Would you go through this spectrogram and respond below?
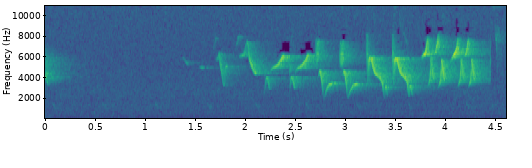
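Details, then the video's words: Indigo bunting singing in full song: after a quiet start, a run of high, sharp downslurred notes, many given in pairs, speeds up and grows louder toward the end, over faint steady background hiss. "Indigo bunting in full Song!"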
